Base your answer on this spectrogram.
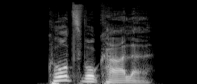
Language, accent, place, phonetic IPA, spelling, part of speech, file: German, Germany, Berlin, [ˈkʊʁt͡svoˌkaːlə], Kurzvokale, noun, De-Kurzvokale.ogg
- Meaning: nominative/accusative/genitive plural of Kurzvokal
